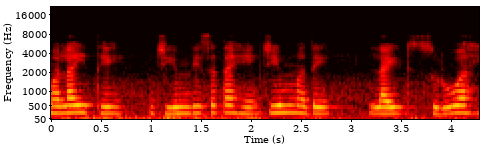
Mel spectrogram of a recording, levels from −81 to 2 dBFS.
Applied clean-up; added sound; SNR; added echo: none; none; none; none.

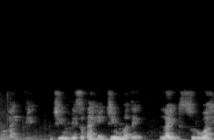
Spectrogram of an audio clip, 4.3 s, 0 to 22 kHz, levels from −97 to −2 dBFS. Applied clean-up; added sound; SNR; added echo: classical method WPE with log-MMSE.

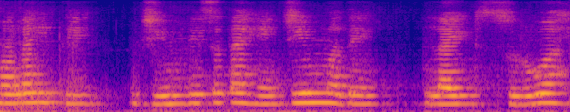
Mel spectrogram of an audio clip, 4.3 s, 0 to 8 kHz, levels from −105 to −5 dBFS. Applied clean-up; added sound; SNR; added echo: neural separator model SepFormer DNS4.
